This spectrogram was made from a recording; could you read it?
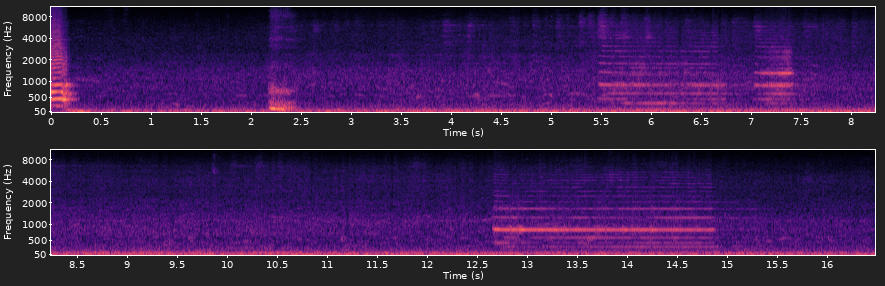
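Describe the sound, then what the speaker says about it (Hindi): A train passes in the distance, with long harmonic horn blasts sounding twice over a continuous low rumble of the moving cars. "ये जो ट्रेन है यहाँ पर जाती है रोज, ऐसे आती है फिर ऐसे आती है"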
